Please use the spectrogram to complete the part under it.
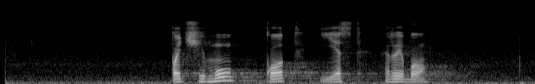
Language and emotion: Russian, neutral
